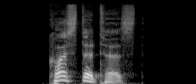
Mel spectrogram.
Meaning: inflection of kosten: 1. second-person singular preterite 2. second-person singular subjunctive II
- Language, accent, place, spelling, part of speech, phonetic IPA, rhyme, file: German, Germany, Berlin, kostetest, verb, [ˈkɔstətəst], -ɔstətəst, De-kostetest.ogg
